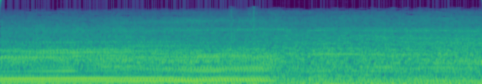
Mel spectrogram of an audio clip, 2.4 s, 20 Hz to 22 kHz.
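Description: Aprilia RS 457's parallel-twin engine pulling hard under full acceleration, its note rising steadily. The note breaks off and drops about one and a half seconds in.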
